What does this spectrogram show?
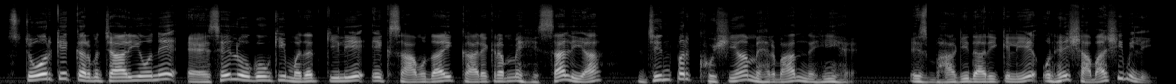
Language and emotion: Hindi, happy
